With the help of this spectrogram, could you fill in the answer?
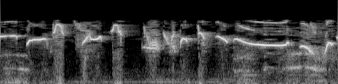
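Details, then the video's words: Oriental magpie-robin pair dueling in song, loud clear whistles sliding down and up, interleaved with harsher chattering notes in a quick, unbroken stretch. "Sepasang kacer sedang beradu kicauan"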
